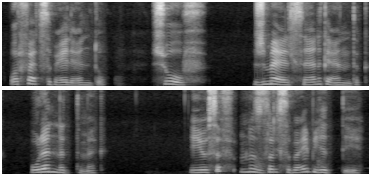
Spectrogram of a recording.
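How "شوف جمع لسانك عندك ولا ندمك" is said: plain reading voice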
